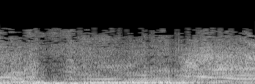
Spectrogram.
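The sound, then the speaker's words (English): A powerful supercharged V8 engine in a Dodge sedan revs loudly, a deep throaty roar that rises and holds for a couple of seconds with no voices. “Think putting a supercharged V8 in a sedan is crazy or just plain wrong?”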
